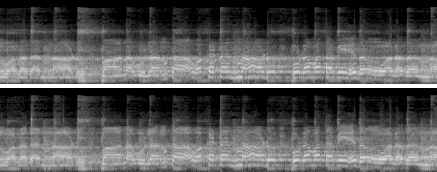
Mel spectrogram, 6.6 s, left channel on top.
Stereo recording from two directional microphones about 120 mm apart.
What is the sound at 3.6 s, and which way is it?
Mantra, 20° left (ahead or behind).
